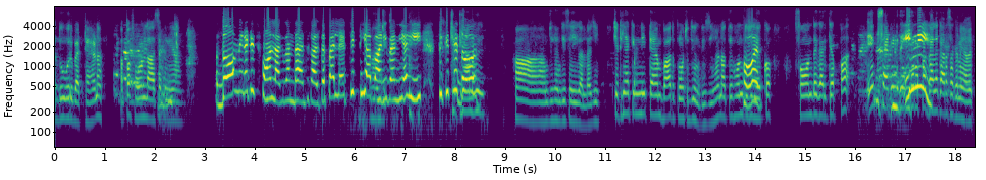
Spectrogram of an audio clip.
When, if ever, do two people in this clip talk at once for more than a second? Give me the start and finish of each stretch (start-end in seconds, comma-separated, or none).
none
